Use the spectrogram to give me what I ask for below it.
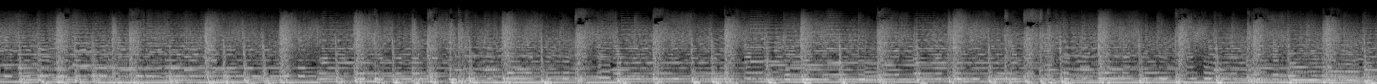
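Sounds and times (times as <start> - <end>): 
Juno60 synthesizer: 0.0 - 13.7.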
